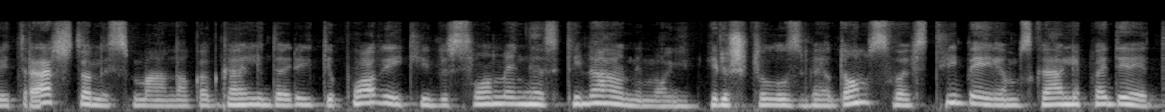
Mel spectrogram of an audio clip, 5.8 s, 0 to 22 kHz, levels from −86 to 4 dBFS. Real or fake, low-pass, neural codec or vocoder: fake; 10.8 kHz; codec, 24 kHz, 1.5 kbps, HILCodec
